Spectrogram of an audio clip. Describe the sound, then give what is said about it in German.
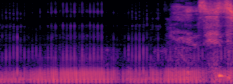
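A female cat with a small spot on her face and a belly spotted with white purrs steadily, a low rumbling drone with a soft rhythmic pulse, joined near the end by a brief breathy, hissing noise. “richtig angepisst. Aber sie schnurrt.”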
